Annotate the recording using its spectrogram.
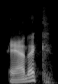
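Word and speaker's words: Alnwick: All right, where are you staying in Anik? Did I pronounce that correctly?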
